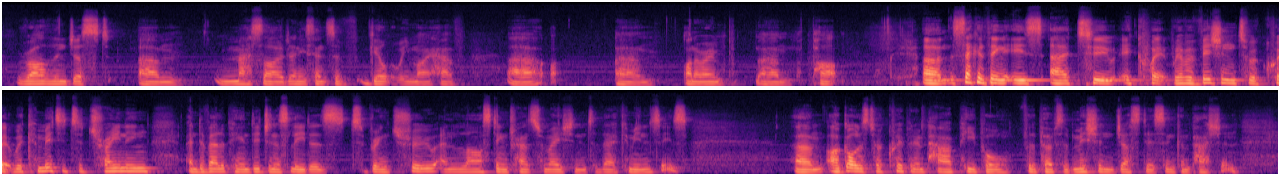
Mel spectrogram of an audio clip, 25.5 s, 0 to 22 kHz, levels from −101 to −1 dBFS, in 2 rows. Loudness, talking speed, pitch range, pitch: -30 LUFS, 160 wpm, 115-145 Hz, 125 Hz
